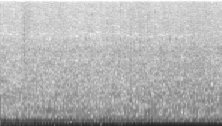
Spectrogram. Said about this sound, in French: Bah, il marche impeccable, hein. Quart de tour. Le quart d'hélice, il est parti.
